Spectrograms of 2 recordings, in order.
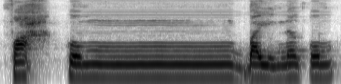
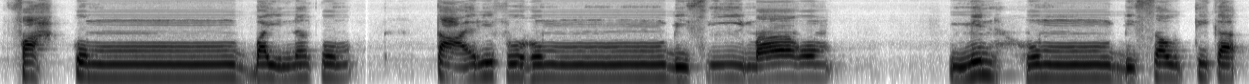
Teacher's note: میم ساکن کے بعد با آئیں گا، آپ غنے سے پڑھیں گے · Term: غنہ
